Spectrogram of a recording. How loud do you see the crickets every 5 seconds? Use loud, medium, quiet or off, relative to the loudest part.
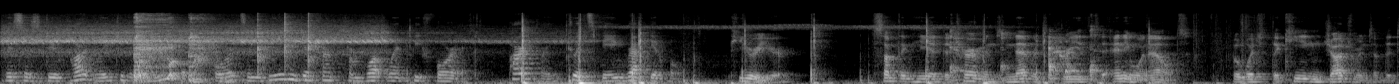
loud, quiet, off.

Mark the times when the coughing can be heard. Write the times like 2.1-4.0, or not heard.
1.3-3.1, 9.5-11.0.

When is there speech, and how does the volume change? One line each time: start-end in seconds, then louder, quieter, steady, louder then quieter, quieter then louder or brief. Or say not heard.
0.0-13.9 steady.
